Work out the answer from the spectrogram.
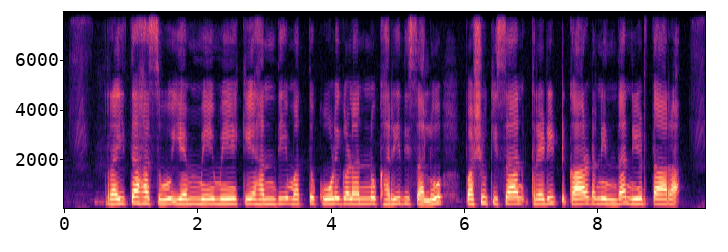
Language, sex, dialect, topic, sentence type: Kannada, female, Central, agriculture, statement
